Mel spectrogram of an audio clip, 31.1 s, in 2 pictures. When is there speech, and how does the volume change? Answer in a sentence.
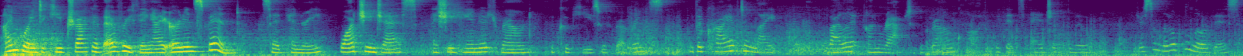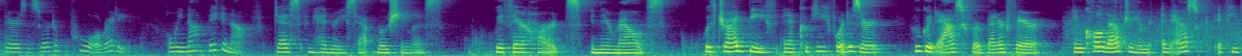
You can hear the speech from 0.0 to 31.0 s, getting quieter then louder.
